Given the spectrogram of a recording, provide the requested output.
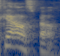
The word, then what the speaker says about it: Kalispell: city is uh cal kalispell am i saying that properly it's kalispell that's right right on um and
